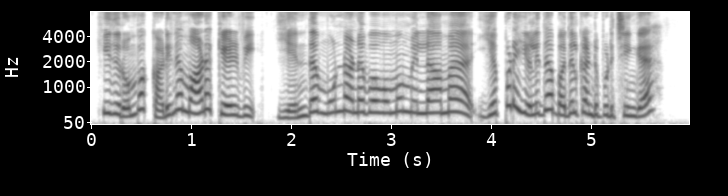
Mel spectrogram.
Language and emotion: Tamil, surprised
